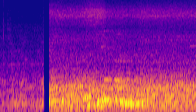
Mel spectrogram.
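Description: Kintetsu Nagoya Line express train pulling into the terminal at Nagoya Station, a steady close rumble of running gear and car noise after a brief cut, with a faint voice underneath.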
